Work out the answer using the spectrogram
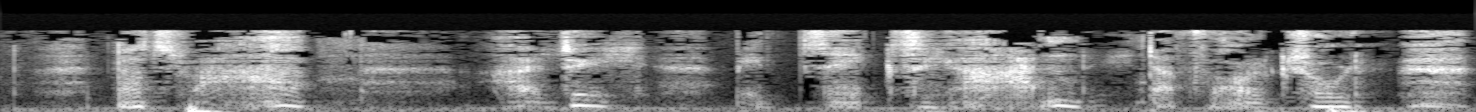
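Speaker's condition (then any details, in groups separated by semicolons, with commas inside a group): Dystonia with speech disorder; can only speak slowly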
